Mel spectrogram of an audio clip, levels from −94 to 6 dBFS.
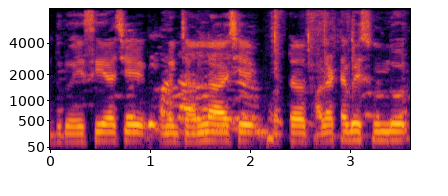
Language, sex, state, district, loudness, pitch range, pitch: Bengali, male, West Bengal, Paschim Medinipur, -15 LUFS, 130-145 Hz, 140 Hz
